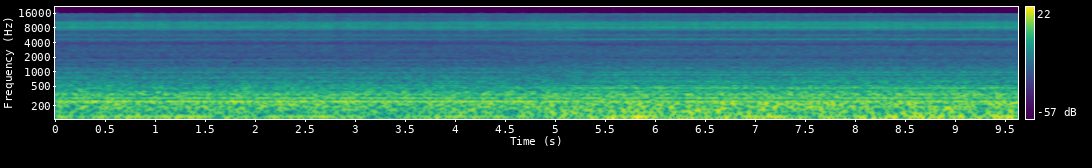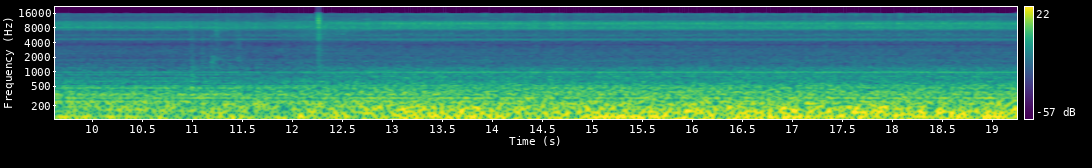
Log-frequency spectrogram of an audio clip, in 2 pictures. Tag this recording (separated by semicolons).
motor; electric; fridge; machinery; machine; buzz; humming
